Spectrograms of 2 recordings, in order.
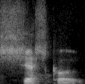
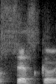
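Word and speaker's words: Šeško: yesterday he's actually pronounced shesko it's like I didn't knowes it's not cesco it's shesko anyway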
